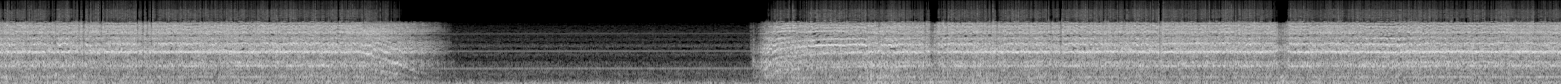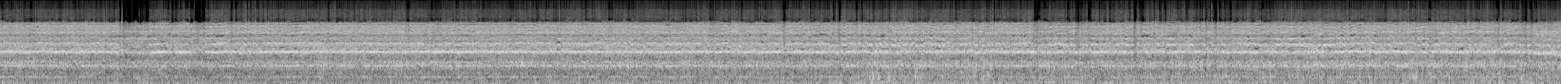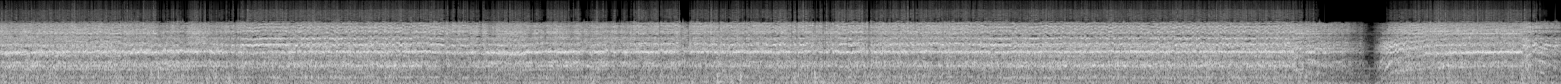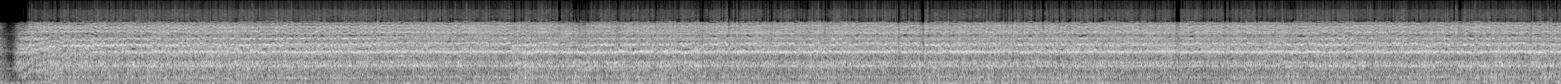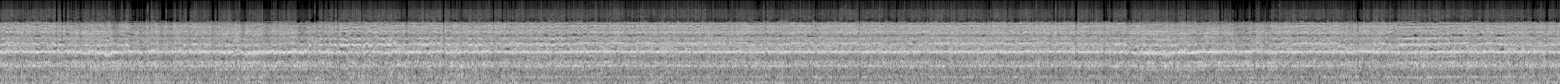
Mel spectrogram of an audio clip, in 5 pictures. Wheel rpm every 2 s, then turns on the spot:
230, 240, 80, 0, 160, 230, 230, 230, 230, 230, 240, 240, 230, 230, 230, 230, 220, 220, 220, 230, 230, 210, 130, 150, 190, 220, 230, 230, 230, 230, 230, 230, 230, 230, 230, 240, 230, 230, 230.
none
